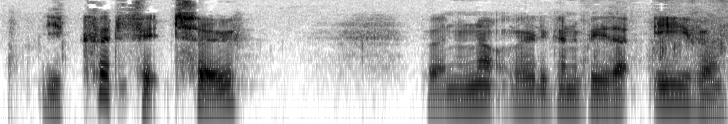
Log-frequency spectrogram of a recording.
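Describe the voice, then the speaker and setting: The sound is dry with no echo and has light background noise. A man talks at a moderate pace, somewhat breathy, with ordinary pitch variation. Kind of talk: casual vlog commentary. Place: forest. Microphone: phone near.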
